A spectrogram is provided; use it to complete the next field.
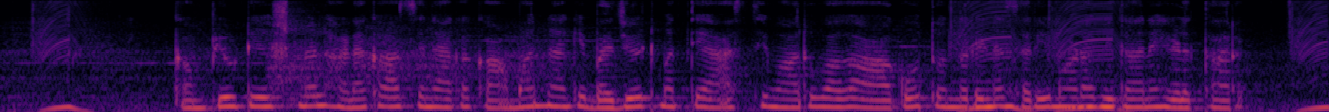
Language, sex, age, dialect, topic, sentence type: Kannada, female, 18-24, Central, banking, statement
